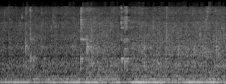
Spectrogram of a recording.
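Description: Ginger garlic paste sizzling in a pan with frying onion, a steady crackling hiss with soft pops and a low burner hum beneath, close and even throughout.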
